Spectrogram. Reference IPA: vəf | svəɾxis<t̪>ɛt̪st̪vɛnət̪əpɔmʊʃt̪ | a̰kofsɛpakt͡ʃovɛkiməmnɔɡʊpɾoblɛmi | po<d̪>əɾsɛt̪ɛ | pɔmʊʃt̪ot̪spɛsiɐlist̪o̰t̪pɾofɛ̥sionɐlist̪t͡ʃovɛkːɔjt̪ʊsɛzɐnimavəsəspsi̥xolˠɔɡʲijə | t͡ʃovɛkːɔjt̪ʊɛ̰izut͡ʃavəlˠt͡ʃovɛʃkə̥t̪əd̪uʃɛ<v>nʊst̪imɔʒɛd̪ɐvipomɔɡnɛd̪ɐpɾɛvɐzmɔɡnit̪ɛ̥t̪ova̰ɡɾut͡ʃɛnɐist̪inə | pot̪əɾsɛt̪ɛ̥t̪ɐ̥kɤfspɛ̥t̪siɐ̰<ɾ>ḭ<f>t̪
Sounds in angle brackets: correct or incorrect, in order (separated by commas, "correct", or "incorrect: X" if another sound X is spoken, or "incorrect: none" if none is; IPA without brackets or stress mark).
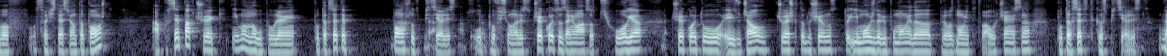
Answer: correct, incorrect: t̪, correct, incorrect: l, incorrect: s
